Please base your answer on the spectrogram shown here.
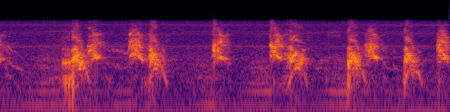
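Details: Shrill indignant yaps from a French bulldog puppy arguing about bedtime, grouped in quick doublets and triplets with brief pauses, slightly nasal and falling in pitch.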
